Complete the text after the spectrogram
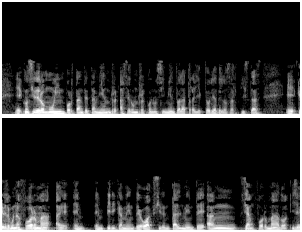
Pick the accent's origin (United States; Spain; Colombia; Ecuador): Ecuador; Ambato, Tungurahua; En Ambato. Yo soy de Ambato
